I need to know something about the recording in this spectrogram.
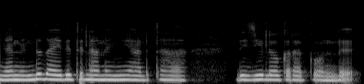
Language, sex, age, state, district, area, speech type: Malayalam, female, 30-45, Kerala, Thiruvananthapuram, rural, spontaneous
